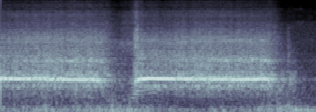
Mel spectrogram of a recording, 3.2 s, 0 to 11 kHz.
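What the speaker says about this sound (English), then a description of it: "You'll see some steam coming out of there, and the whistle will sound." Steam whistle on an 1897 Sisson steam engine boat gives a loud, steady, piercing blast, then a short break and a second long blast, with steam hissing under and after it.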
